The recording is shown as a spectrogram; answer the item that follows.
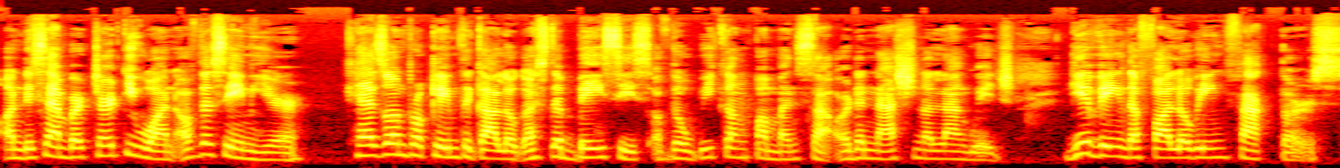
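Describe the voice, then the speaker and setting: In a dry, close recording with no echo, a woman with a fairly low pitch speaks at a fairly quick pace with ordinary pitch variation. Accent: Filipino. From Philippines (Visayas). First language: Bisaya (Cebuano). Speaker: podcast co-host. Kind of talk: casual chat.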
